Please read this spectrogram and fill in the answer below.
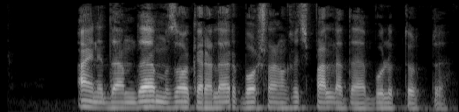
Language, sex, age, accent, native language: Uzbek, male, 25-34, Navoiy, Uzbek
